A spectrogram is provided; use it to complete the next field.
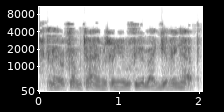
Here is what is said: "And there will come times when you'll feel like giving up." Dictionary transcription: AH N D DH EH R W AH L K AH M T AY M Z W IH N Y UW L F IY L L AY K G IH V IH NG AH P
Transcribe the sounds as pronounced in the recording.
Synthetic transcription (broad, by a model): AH N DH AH R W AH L K AH M T AY M Z W IH N Y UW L F IY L L AY K G IH V IH NG AH P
